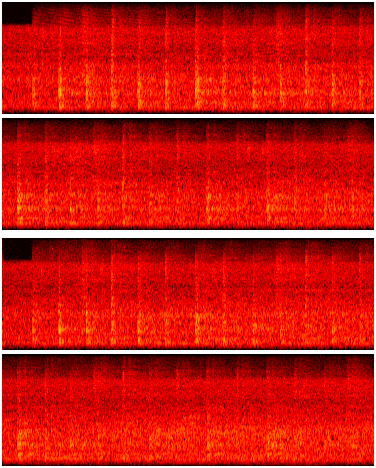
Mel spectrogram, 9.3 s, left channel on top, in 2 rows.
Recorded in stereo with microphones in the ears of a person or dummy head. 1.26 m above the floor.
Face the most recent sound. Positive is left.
turn(degrees=30)  # may be behind; listen again after turning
